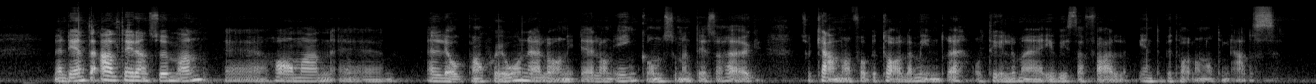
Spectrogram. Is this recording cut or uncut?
uncut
